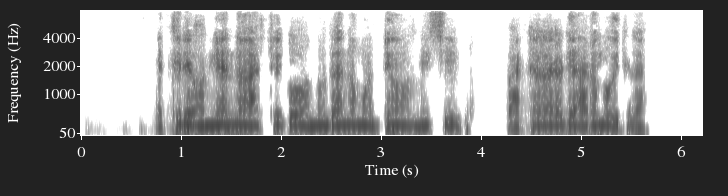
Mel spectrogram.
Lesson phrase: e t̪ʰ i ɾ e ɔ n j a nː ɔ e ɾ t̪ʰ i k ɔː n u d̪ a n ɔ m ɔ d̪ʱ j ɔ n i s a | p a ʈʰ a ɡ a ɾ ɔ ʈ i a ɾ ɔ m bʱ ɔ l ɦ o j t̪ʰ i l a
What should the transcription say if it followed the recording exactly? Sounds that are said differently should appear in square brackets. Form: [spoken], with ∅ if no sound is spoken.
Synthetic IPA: e t̪ʰ i ɾ e ɔ n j a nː ɔ [a] ɾ t̪ʰ i k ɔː n u d̪ a n ɔ m ɔ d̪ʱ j ɔ n i s [i] | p a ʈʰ a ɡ a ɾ ɔ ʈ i a ɾ ɔ m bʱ ɔ [∅] ɦ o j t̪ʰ i l a

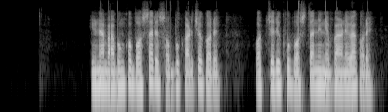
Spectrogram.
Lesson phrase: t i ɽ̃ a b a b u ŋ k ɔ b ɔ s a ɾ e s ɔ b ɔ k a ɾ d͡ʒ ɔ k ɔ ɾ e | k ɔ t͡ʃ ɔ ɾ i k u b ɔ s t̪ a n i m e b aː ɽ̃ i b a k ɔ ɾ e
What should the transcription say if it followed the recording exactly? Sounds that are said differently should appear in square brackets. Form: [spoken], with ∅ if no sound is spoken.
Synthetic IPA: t i ɽ̃ a b a b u ŋ k ɔ b ɔ s a ɾ e s ɔ b [u] k a ɾ d͡ʒ ɔ k ɔ ɾ e | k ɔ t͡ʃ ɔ ɾ i k u b ɔ s t̪ a n i [n] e b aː ɽ̃ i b a k ɔ ɾ e

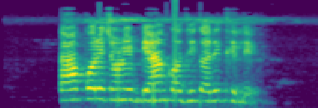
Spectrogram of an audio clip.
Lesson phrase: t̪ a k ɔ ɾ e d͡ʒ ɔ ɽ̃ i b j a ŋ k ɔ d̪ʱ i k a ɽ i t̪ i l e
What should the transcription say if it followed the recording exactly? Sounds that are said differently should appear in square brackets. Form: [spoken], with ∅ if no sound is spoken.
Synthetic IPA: t̪ a [p] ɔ ɾ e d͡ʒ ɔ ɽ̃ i b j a ŋ k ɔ d̪ʱ i k a [ɾ] i [t̪ʰ] i l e

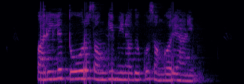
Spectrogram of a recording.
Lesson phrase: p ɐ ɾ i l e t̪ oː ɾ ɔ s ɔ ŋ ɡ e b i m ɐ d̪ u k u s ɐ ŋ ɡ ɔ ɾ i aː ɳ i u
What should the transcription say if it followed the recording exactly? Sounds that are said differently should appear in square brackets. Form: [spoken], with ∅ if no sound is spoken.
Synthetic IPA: p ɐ ɾ i l e t̪ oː ɾ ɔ s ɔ ŋ ɡ [i] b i [n] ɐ d̪ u k u s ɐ ŋ ɡ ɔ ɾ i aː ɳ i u

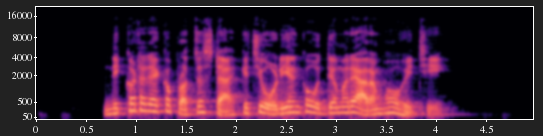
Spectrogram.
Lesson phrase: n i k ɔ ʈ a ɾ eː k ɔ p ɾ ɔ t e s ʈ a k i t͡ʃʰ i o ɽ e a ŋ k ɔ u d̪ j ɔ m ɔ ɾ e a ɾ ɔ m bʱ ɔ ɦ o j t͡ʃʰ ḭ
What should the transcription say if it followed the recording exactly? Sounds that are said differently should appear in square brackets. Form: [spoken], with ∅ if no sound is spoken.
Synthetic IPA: n i k ɔ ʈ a ɾ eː k ɔ p ɾ ɔ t e s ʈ a k i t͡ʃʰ i o ɽ [i] a ŋ k ɔ u d̪ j ɔ m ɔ ɾ e a ɾ ɔ m bʱ ɔ ɦ o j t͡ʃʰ ḭ

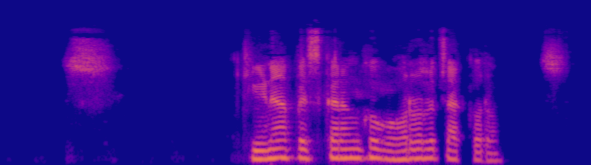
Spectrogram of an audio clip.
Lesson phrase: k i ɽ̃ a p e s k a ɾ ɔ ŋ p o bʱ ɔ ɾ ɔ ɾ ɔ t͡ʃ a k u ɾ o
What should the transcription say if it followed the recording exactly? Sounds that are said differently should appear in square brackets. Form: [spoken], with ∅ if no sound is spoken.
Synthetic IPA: k i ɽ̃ a p e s k a ɾ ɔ ŋ [k] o [ɡʱ] ɔ ɾ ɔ ɾ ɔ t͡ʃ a k [ɔ] ɾ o

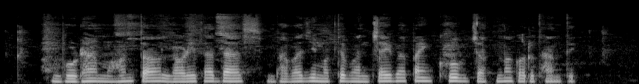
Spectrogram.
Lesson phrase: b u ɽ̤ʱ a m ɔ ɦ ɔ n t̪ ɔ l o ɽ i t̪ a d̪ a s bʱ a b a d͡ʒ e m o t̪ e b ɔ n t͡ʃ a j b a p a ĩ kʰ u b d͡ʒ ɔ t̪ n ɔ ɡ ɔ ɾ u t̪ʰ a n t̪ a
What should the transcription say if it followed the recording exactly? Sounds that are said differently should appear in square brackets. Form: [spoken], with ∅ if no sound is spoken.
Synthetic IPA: b u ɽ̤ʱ a m ɔ ɦ ɔ n t̪ ɔ l [ɔ] ɽ i t̪ a d̪ a s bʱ a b a d͡ʒ [i] m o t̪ e b ɔ n t͡ʃ a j b a p a ĩ kʰ u b d͡ʒ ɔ t̪ n ɔ [k] ɔ ɾ u t̪ʰ a n t̪ [i]

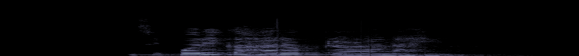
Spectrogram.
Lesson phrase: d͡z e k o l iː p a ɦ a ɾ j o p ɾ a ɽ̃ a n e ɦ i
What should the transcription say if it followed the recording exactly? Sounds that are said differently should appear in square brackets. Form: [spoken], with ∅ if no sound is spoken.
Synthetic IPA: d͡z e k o [ɾ] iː [k] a ɦ a ɾ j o p ɾ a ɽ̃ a n [a] ɦ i

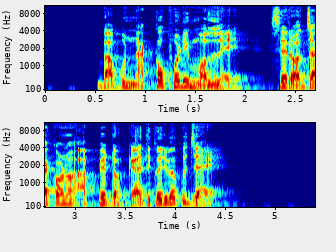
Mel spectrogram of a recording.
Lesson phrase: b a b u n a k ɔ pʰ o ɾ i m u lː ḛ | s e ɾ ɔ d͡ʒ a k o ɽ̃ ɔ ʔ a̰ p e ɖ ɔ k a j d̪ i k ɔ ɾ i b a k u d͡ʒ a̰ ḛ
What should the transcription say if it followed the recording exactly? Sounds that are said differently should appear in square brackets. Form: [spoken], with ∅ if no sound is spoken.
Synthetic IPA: b a b u n a k ɔ pʰ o [ɽ] i m [ɔ] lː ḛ | s e ɾ ɔ d͡ʒ a k [ɔ] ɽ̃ ɔ ʔ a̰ p e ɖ ɔ k a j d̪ i k ɔ ɾ i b a k u d͡ʒ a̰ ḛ

